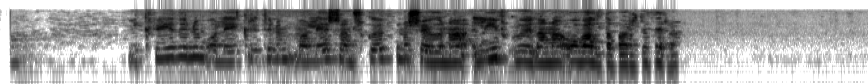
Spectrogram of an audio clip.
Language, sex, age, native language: Icelandic, female, 40-49, Icelandic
